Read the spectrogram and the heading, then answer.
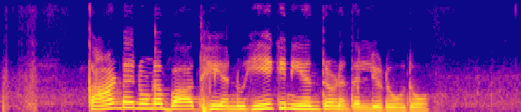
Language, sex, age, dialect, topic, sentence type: Kannada, female, 25-30, Coastal/Dakshin, agriculture, question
